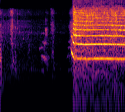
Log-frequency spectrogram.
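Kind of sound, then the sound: signal or alarm, air horn blast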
